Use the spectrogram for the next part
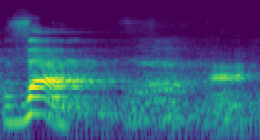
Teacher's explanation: Tapi bila kita sebut za, kadang-kadang terasa sikit. Sebenarnya bukan angin yang keluar, suara kita yang keluar sekali dengan nafas sedikit. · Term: jahar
